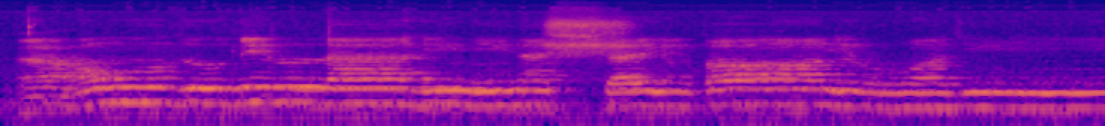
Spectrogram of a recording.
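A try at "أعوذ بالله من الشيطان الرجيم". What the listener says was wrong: Nah, sedikit kita sempurnakan lagi ya konsistensi dalam membaca mad atau panjang ya, karena setiap mad sudah ada miqdar, sudah ada ukurannya masing-masing. Yang 2 harokat, maka kita sempurnakan untuk terus bisa membacanya konsisten ya dengan 2 harokat. A'udzu billahi minasy syaithanir rajim.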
